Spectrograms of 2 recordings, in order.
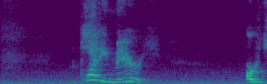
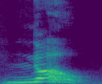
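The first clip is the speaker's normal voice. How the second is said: loud mutter; 7 dB louder than usual. Acted. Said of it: "he muttered loudly".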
